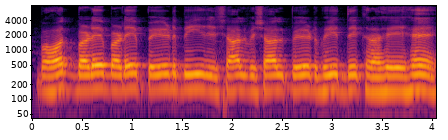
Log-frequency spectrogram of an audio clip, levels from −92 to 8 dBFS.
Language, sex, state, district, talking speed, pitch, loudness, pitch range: Hindi, male, Madhya Pradesh, Bhopal, 180 wpm, 155 Hz, -16 LUFS, 150-160 Hz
